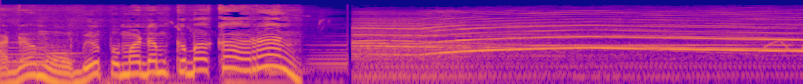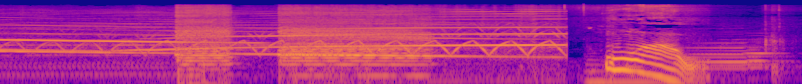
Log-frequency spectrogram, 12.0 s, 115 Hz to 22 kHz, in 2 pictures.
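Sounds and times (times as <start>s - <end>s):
siren slow wail: 2.6s - 10.3s
siren yelping rapidly: 2.6s - 10.3s
fire engine horn blasts: 7.3s - 9.3s.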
